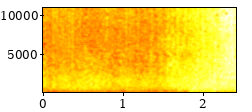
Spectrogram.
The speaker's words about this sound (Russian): Давайте подойдем к воде. Ощутите разницу между сухим песком и влажным у кромки пляжа, где волна омывает песок.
